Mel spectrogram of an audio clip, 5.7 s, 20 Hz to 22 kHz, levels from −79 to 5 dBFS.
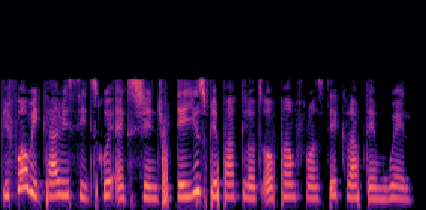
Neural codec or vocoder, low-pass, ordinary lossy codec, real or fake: none; 5.4 kHz; MP3, 32 kbps; real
